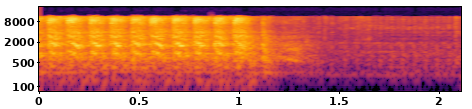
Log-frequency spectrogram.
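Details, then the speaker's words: Yamaha Diversion that wouldn't start after a garage chain and sprocket job: fuel pump working, fuel reaching the carbs, new spark plugs. The starter spins evenly at about five pulses per second but it never fires. Crank, no start. "So, it doesn't want to know. So, that's fine. Um, so we've got fuel coming through."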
